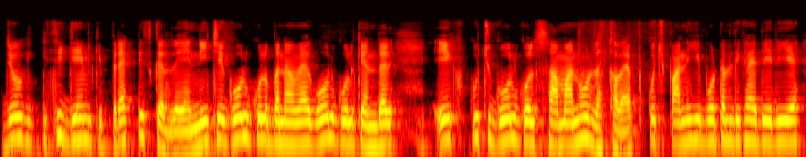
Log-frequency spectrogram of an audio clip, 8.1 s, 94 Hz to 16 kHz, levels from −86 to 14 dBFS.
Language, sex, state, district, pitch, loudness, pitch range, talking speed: Hindi, male, Uttar Pradesh, Saharanpur, 160 Hz, -18 LUFS, 150-170 Hz, 270 wpm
